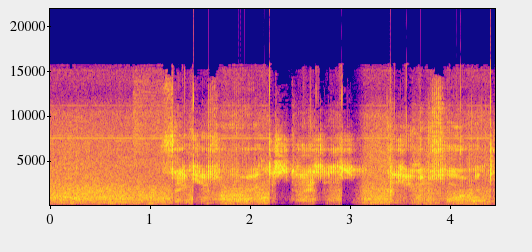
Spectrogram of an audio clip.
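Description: A rushing noise for about the first second, then voices that come and go in short phrases, all over a constant low hum.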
